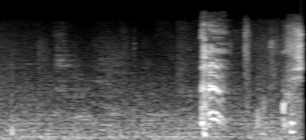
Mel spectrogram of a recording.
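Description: Quiet room tone, then a single short cough from a person about one and a half seconds in.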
